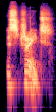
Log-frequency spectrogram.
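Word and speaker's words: straight: स्ट्रेट म होता सीधा इसमें जो है जी एच का जो साउंड है वो साइलेंट है इट इज स्ट्रेट स्ट्रेट तो जी एच कहां है जीएच है ही नहीं स्ट्रेट जीए का साउंड इज साइलेंट देन हम कहते हैं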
